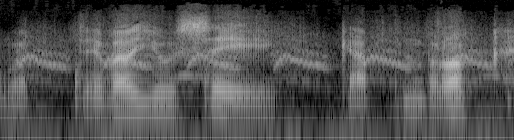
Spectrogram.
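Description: An actor playing a courteous, quietly stubborn young Scottish newcomer in an old radio adventure drama. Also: male voice, low-pitched, a little hiss or hum. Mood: restrained, polite. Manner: measured, courteous, quietly firm. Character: young Scottish newcomer clerk, polite but stubborn man. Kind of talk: 1940s-50s radio drama acting and narration. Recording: dull old radio broadcast.

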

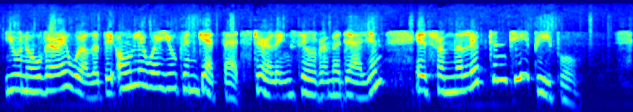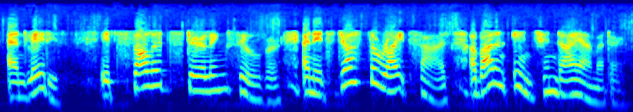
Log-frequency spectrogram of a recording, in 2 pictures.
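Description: A woman co-hosting a 1940s radio show and reading its sponsor's advertisement in a cheerful, persuasive manner. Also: medium pitch. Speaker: co-host and commercial announcer. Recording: dull 1940s radio broadcast.

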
